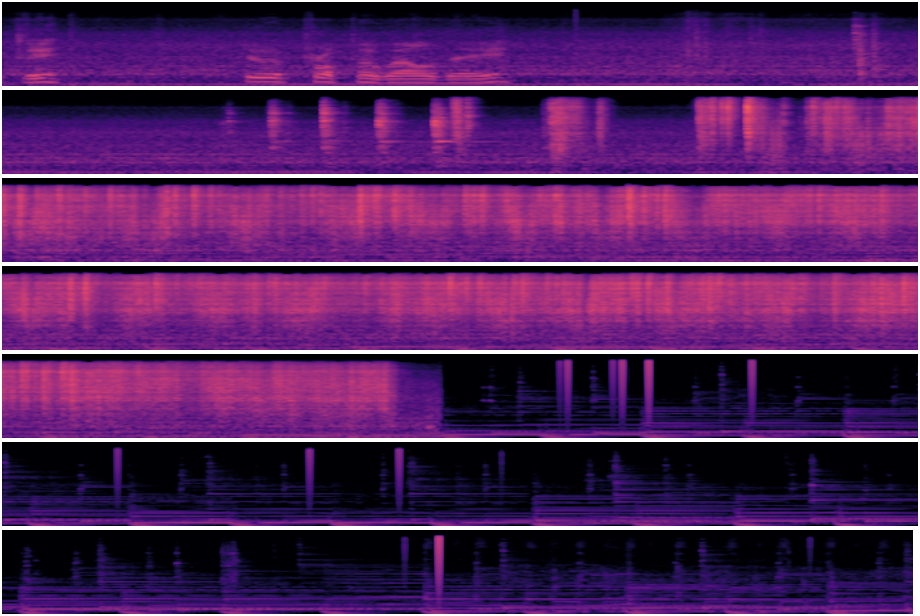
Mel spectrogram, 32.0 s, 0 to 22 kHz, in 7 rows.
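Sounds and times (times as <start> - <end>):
welding arc striking clicks: 5.7 - 20.5, 21.1 - 21.6
arc welding crackle: 6.8 - 20.5, 21.1 - 21.6.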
